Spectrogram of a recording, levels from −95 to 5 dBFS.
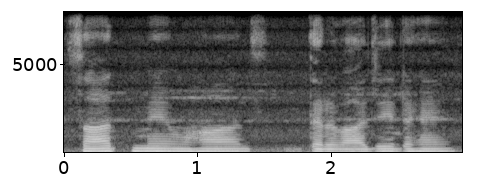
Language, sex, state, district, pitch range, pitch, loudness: Hindi, male, Delhi, New Delhi, 125-135 Hz, 130 Hz, -18 LUFS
